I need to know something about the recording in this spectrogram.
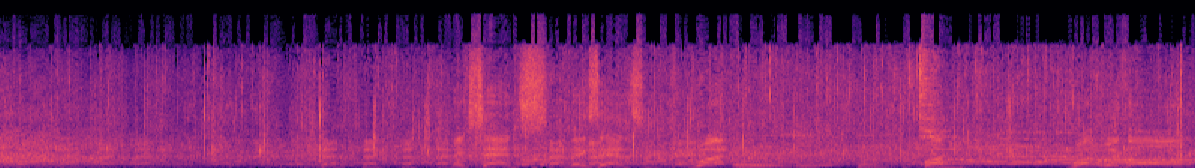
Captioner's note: laughter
